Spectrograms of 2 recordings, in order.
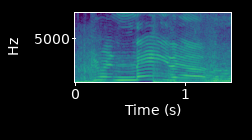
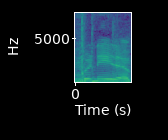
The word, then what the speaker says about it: Grenada: So today, like we Germans say, we are in Grenada. But I heard in English it's called Grenada. Say it right. Grenada.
